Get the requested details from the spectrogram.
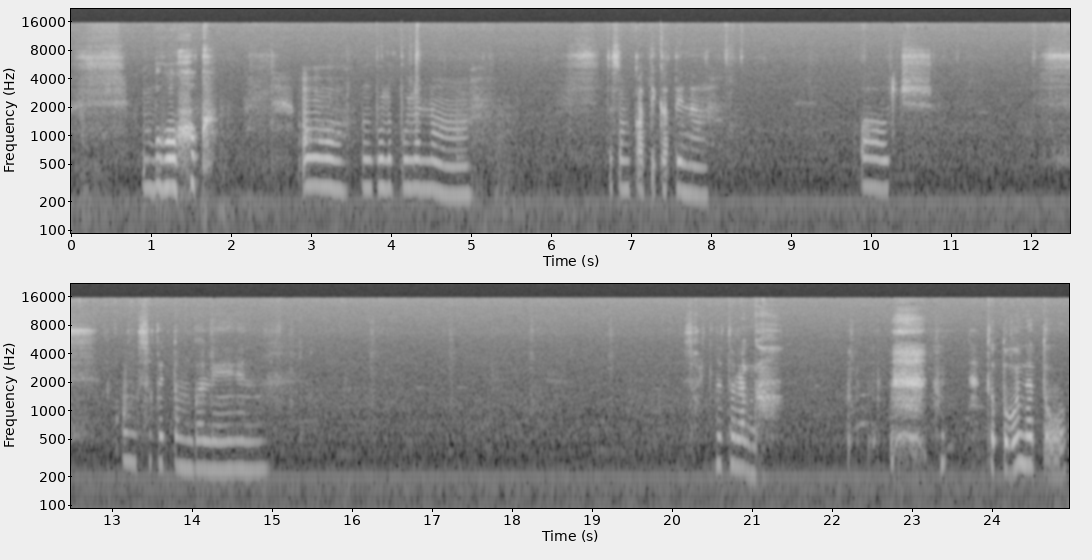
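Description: A young woman talks close to the microphone in short bursts.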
